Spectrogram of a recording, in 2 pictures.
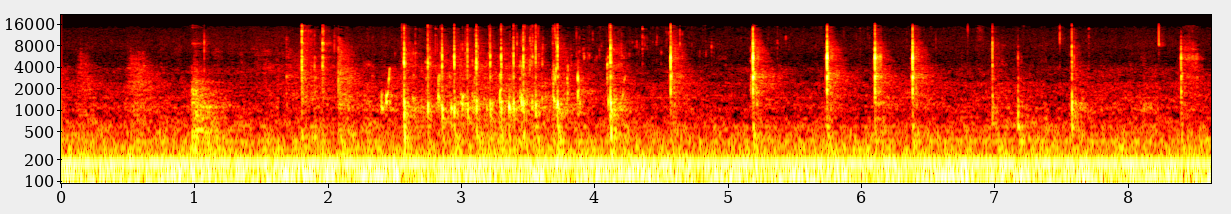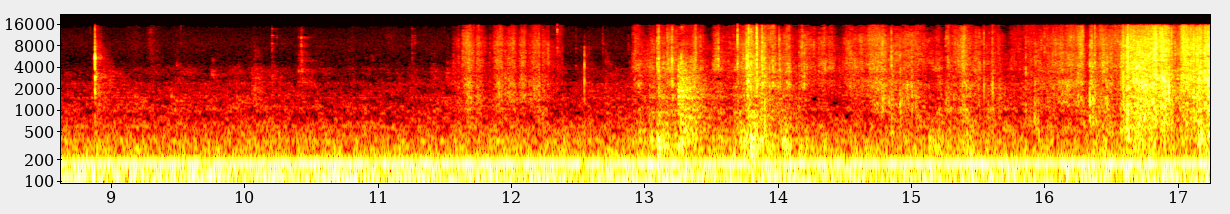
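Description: Quiet room with a steady low hum and scattered small clicks and taps, then brown paper towel rustling and crinkling as it is handled, loudest near the end.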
